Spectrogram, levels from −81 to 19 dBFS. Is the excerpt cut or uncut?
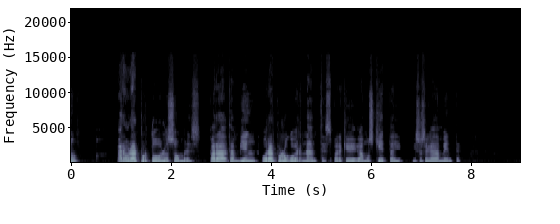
cut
